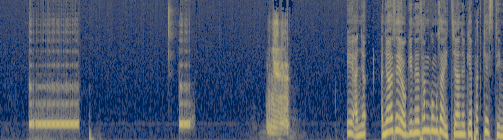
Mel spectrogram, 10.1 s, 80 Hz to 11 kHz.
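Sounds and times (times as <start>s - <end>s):
telephone ringing through an earpiece while a call connects: 0.6s - 1.6s, 3.6s - 3.9s
speech: 7.0s - 10.0s.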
